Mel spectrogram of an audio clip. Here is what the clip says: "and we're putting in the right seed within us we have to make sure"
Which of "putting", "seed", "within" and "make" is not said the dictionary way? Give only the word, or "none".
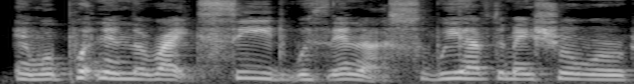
none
